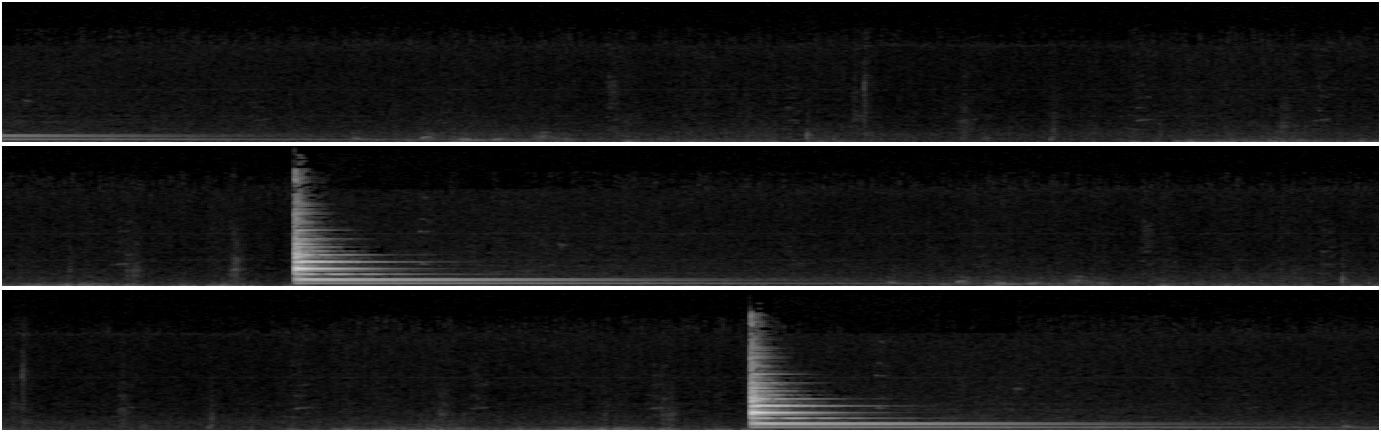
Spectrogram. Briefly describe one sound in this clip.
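A church bell tolls slowly, each stroke ringing out and fading.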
